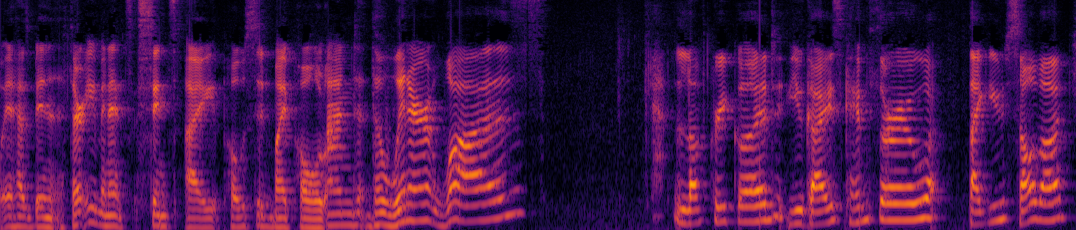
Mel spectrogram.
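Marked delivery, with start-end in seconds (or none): 3.3-5.3 high, drawn-out announcement; excited winner reveal. Real, not acted. 6.7-10.7 high, drawn-out, excited thanks; delighted cheer. Real, not acted. Celebrating the winning book, thanking viewers.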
